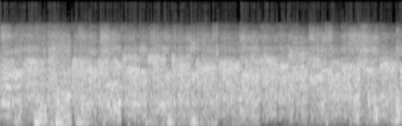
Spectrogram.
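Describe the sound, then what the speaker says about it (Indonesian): Pupils in a school religious-education lesson applaud together, a loud, close, continuous patter of hands that holds steady throughout. "Tepuk tangan untuk kita semua."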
